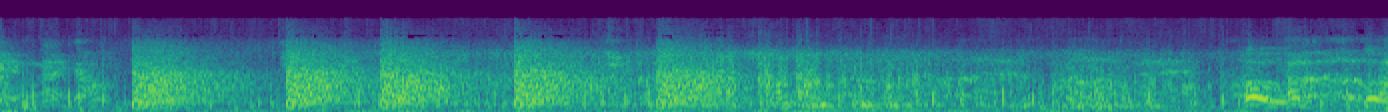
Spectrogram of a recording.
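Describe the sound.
Horses gallop in with a rolling stagecoach, a loud rumble of pounding hooves and noisy wheels in rhythmic bursts, with voices calling out near the end.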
